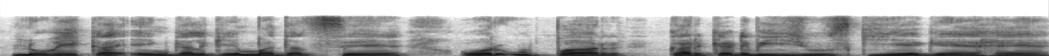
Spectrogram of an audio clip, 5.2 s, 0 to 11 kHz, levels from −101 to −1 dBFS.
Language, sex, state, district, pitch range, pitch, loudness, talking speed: Hindi, male, Jharkhand, Palamu, 150-170 Hz, 160 Hz, -16 LUFS, 160 wpm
